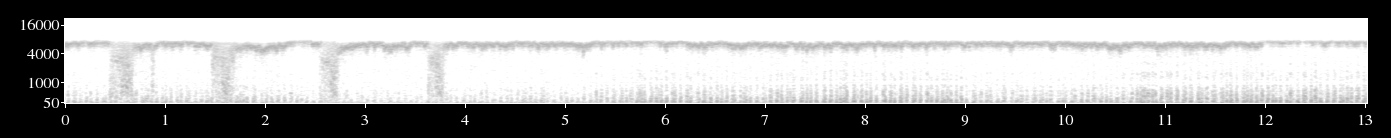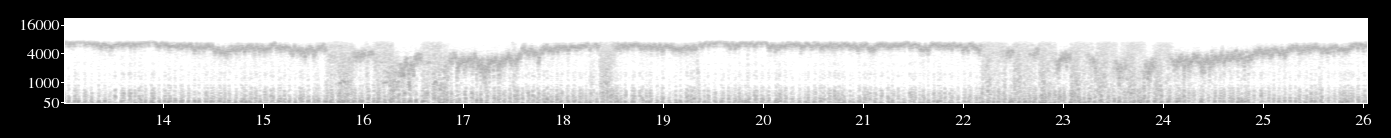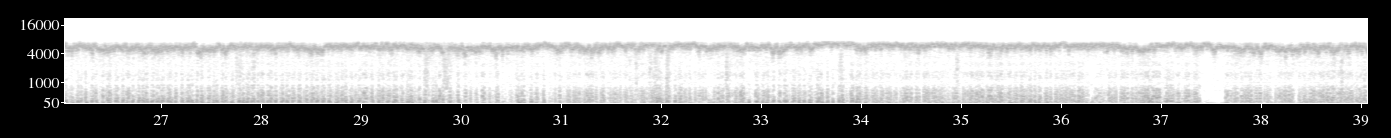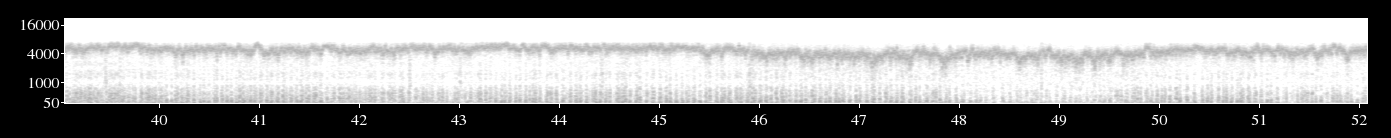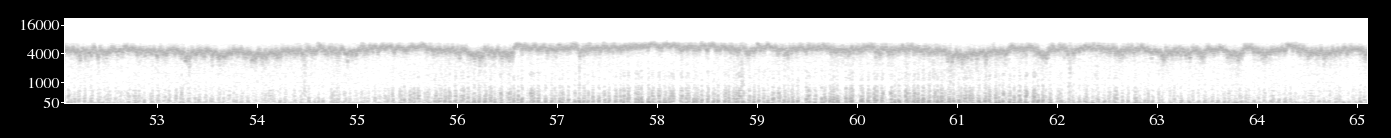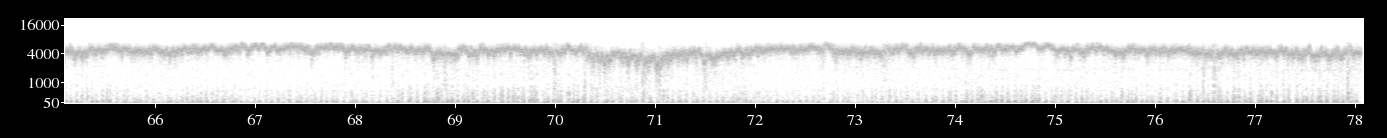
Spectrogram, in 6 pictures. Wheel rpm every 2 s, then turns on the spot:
220, 220, 230, 230, 230, 230, 230, 240, 230, 230, 230, 190, 20, 110, 90, 130, 210, 230, 230, 230, 230, 230, 230, 220, 230, 230, 230, 230, 230, 230, 230, 230, 230, 230, 230, 220, 200, 190, 190.
24-26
